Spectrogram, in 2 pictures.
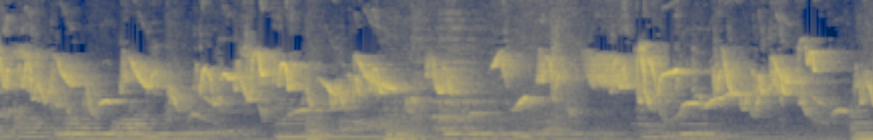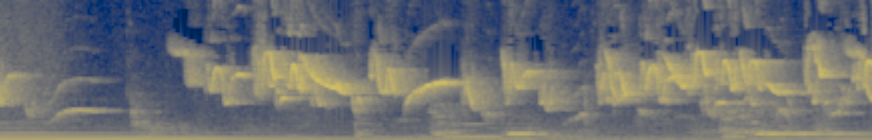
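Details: Grey singer finch singing against a green singer in a song contest, long unbroken stretches of rapid high chirps and trills, interspersed with held steady lower tones, both birds pouring out song together.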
